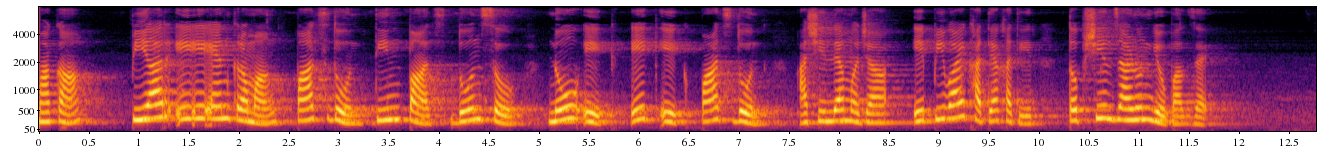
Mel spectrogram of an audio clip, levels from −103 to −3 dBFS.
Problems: background sounds at intervals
